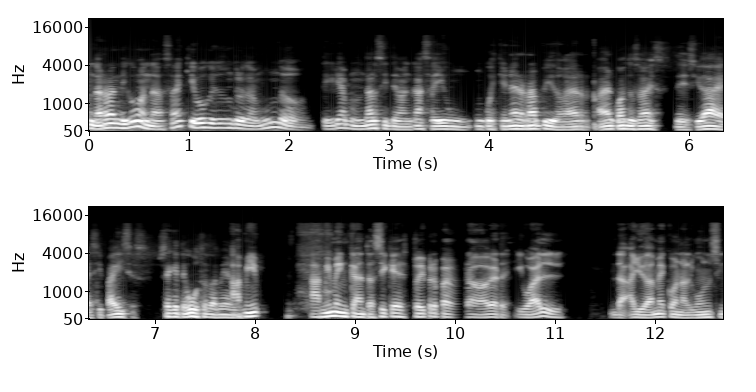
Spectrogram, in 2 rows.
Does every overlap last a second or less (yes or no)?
yes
